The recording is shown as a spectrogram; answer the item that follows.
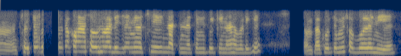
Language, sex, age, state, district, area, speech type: Odia, female, 60+, Odisha, Cuttack, urban, conversation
